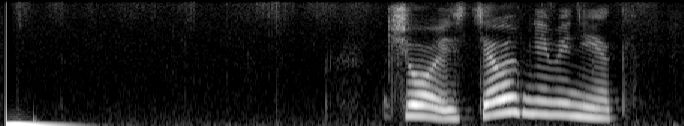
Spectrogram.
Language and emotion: Russian, neutral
